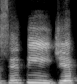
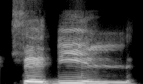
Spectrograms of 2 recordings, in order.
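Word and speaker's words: cédille: cedil no es Dj no se dice cepille porque la e tampoco va a tildada Entonces es cedil cedil y es la C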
